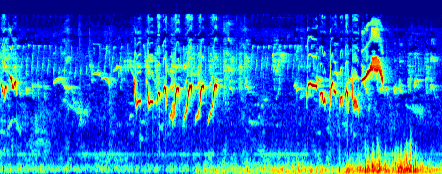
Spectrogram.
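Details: Strong oriental magpie-robin song played to test other birds' nerve and make them fighters: varied whistles, then a fast train of sharp rising slurs, and further chattering phrases, with a low rumbling noise late on.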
